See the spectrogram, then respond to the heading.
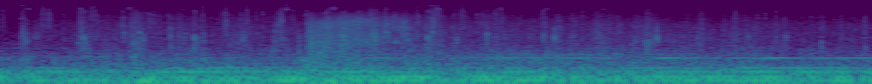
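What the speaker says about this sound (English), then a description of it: "Boy, this sure did make a big explosion, didn't it?" A big in-game explosion from Divinity: Original Sin, a broad rumbling boom with a bright burst around the middle, over a steady low game soundscape.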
